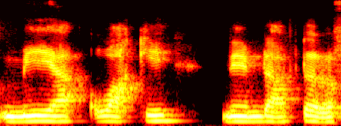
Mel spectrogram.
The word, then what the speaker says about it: Miyawaki: fabulous webinar last month on mwaki Forest it's pronounced mwaki named after a f botanist Akira mwaki of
